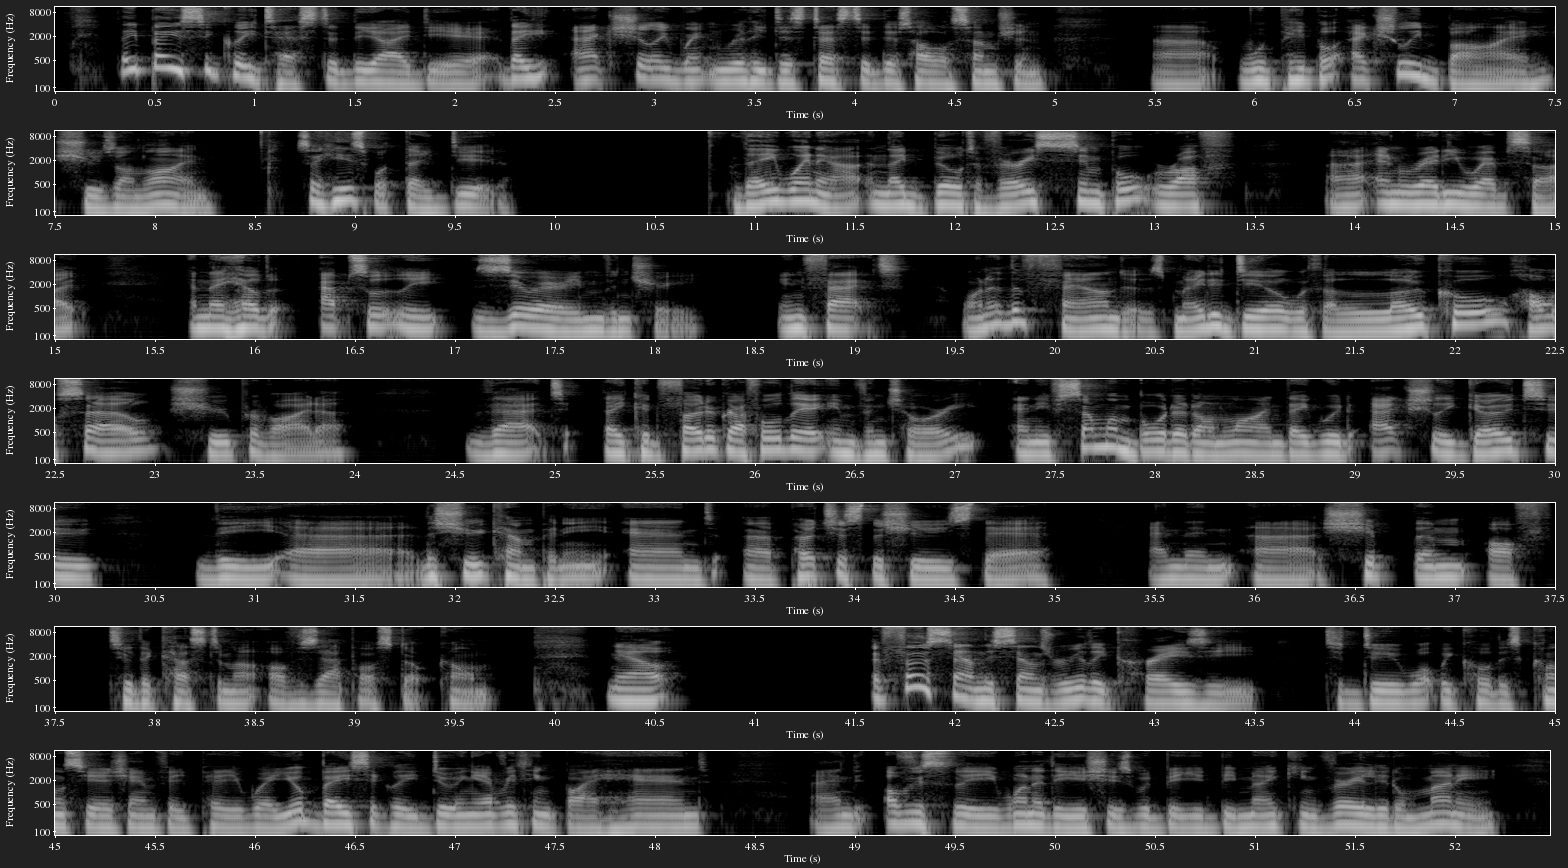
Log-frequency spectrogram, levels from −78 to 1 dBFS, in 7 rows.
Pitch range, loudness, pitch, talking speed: 125-150 Hz, -23 LUFS, 135 Hz, 160 wpm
